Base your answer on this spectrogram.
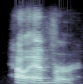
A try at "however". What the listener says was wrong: So what you need to do is try to pronounce the V a little bit stronger. However. However, so because what it sounded like when you read it was however. So however.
